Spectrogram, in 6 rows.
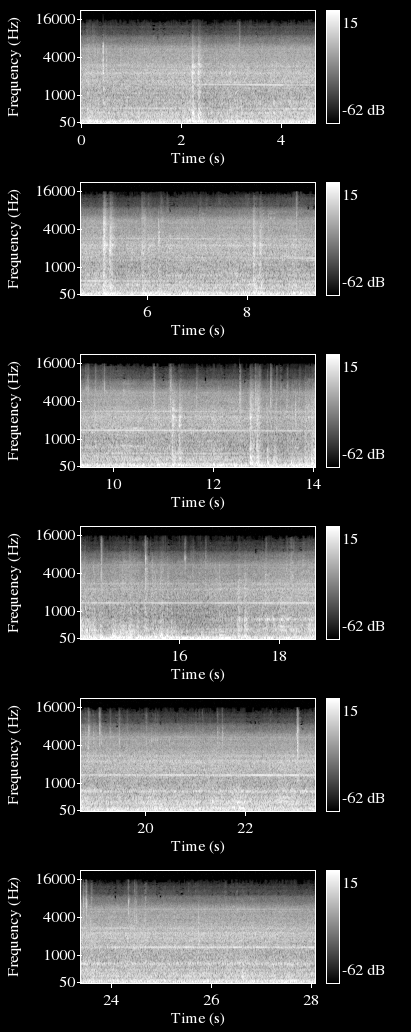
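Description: Hankyu 7000 series electric train running, heard from inside the car: a steady low rumble of wheels on rail, with irregular clicks over rail joints and a thin steady whine that sets in about a third of the way through.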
